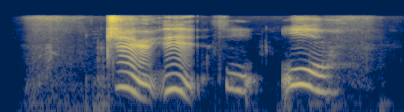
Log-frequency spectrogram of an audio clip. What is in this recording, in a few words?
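"zhi yu", Mandarin Chinese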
